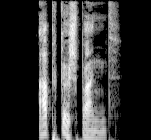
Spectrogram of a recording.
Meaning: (verb) past participle of abspannen; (adjective) exhausted
- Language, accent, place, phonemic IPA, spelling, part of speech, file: German, Germany, Berlin, /ˈʔapɡəʃpant/, abgespannt, verb / adjective, De-abgespannt.ogg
